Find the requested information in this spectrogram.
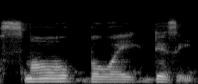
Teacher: Small and boy and the first syllable of dizzy can't all be stressed. So boy gets subordinated to small and to the first syllable of dizzy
